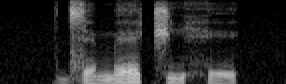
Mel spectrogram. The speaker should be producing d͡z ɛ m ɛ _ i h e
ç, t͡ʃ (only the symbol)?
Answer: t͡ʃ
